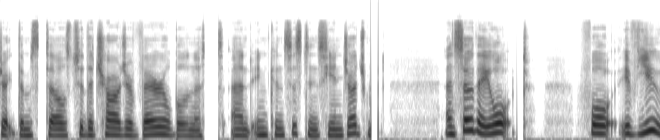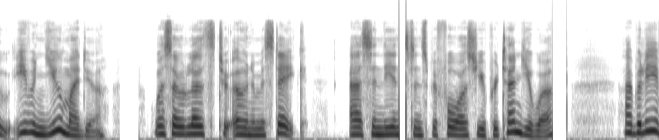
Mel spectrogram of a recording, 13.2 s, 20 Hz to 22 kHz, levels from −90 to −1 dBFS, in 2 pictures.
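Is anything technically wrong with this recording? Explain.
Yes. The speech drops out seven times, at 0.37, 2.03, 3.70, 5.16, 7.79, 10.58 and 12.12 s, in what is likely a Bluetooth stall: interference delayed packets, the receiver's buffer emptied, and playback halted until retransmissions arrived. Each gap is dead silence lasting roughly 70 to 200 ms before the speech resumes.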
